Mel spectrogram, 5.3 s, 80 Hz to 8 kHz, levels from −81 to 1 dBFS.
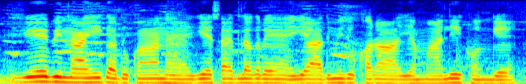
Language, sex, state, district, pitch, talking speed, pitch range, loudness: Hindi, female, Bihar, Araria, 140 Hz, 215 wpm, 130-140 Hz, -16 LUFS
